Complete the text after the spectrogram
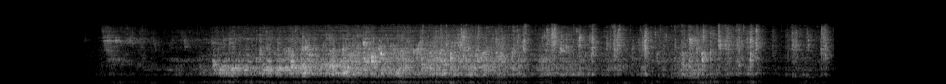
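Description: Hot oil sizzles and crackles steadily as an egg fries in a pan.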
